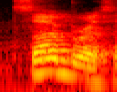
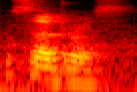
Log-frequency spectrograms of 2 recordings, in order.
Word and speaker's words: Cerberus: Cerberus, I kept mispronouncing it, I was like, Cerberus. Like a three-headed dog from the underworld.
